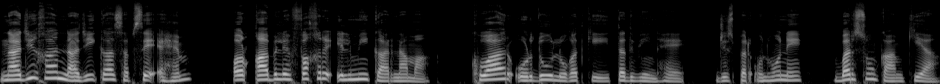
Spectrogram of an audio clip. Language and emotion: Urdu, neutral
